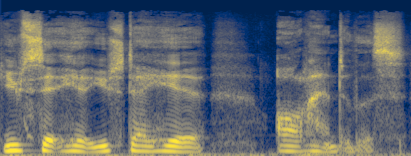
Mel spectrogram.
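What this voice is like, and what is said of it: Poorly done put-on accent. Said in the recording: “I'm doing a terrible job at that accent.”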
